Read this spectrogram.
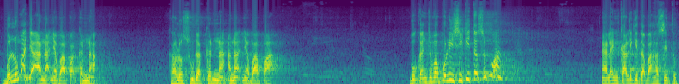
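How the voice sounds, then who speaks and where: A middle-aged man from South Sulawesi with a Bugis accent, preaching a humorous sermon with jokes and sudden loud, emphatic bursts. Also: medium pitch, sing-song, normal speed, long pauses, in a large hall. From South Sulawesi, Indonesia.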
